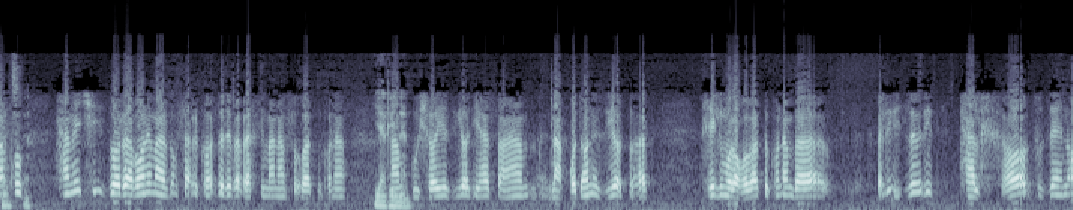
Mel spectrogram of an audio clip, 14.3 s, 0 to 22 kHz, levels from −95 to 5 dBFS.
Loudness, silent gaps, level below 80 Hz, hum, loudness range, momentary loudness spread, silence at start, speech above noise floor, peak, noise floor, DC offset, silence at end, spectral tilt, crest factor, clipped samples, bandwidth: -13 LUFS; none; -40 dBFS; none; 3 LU; 10 LU; 0 s; 26 dB; 0 dBFS; -39 dBFS; under 0.1%; 0 s; -6.5 dB/octave; 12 dB; under 0.1%; 8 kHz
